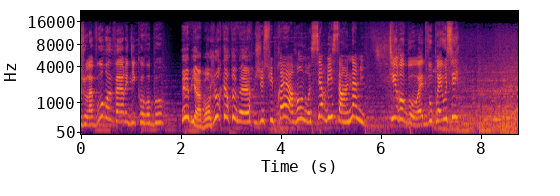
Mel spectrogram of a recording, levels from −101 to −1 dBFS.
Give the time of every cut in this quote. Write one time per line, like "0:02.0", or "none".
0:07.6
